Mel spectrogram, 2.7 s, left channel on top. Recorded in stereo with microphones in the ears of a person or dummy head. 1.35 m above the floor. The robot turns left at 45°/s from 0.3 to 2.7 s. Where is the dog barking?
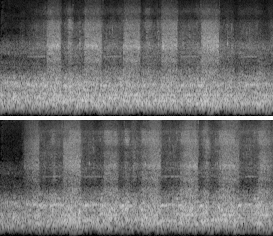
I don't hear a dog barking.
